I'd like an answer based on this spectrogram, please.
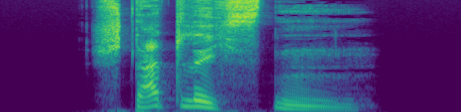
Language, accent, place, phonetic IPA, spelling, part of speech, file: German, Germany, Berlin, [ˈʃtatlɪçstn̩], stattlichsten, adjective, De-stattlichsten.ogg
- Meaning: 1. superlative degree of stattlich 2. inflection of stattlich: strong genitive masculine/neuter singular superlative degree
